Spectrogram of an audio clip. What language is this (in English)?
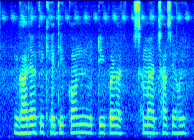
Magahi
